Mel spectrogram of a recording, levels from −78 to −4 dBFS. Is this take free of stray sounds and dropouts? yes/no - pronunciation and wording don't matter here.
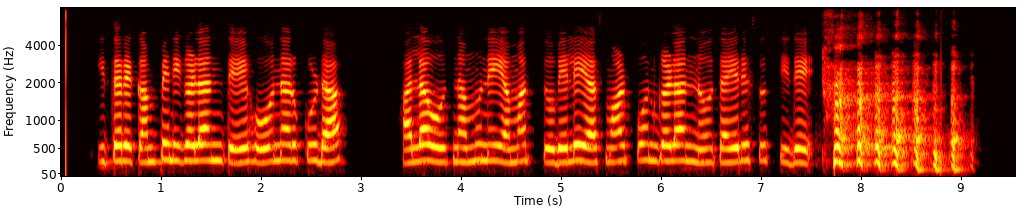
no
